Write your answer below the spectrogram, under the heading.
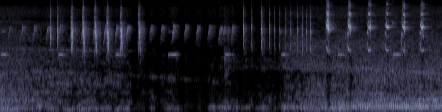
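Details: Long-tailed shrike in canary-imitating song, a long run of high staccato chirps with short gaps and a brief near-silent pause, then faster chirping resuming with sharper high notes.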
